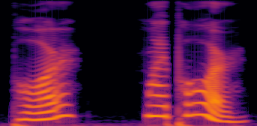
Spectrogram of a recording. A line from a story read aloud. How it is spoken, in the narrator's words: she echoed with a strained laugh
